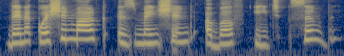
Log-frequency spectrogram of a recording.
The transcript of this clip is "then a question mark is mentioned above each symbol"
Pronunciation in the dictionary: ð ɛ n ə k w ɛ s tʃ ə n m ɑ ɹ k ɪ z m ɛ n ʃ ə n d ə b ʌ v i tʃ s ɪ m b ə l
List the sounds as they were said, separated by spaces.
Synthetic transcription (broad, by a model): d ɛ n ə k w ɛ s tʃ ə n m ɑ ɹ k ɪ z m ɛ n ʃ ə n d ə b ʌ v i tʃ s ɪ m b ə l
